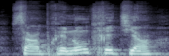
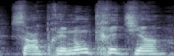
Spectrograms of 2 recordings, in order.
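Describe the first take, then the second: No difference in how they are said.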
